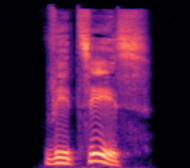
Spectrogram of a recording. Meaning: 1. genitive singular of WC 2. plural of WC
- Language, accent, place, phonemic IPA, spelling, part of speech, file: German, Germany, Berlin, /ve(ː)ˈtseːs/, WCs, noun, De-WCs.ogg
